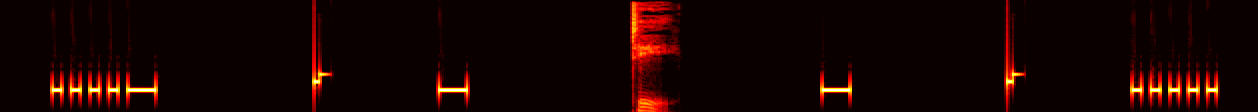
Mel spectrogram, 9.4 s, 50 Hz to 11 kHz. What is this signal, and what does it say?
Morse code, heard as a keyed tone, about 17 wpm, 700 Hz. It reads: 4 T T 5
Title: Single Letter-Number Alt 17wpm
